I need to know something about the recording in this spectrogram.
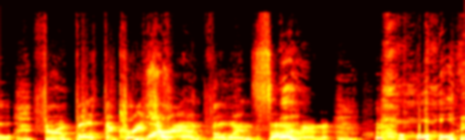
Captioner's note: noises of awe; amazed laughter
